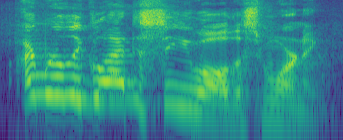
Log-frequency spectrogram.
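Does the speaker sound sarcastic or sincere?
sincere. The greeting sounds warm and sincere. The speaker is glad to see them.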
